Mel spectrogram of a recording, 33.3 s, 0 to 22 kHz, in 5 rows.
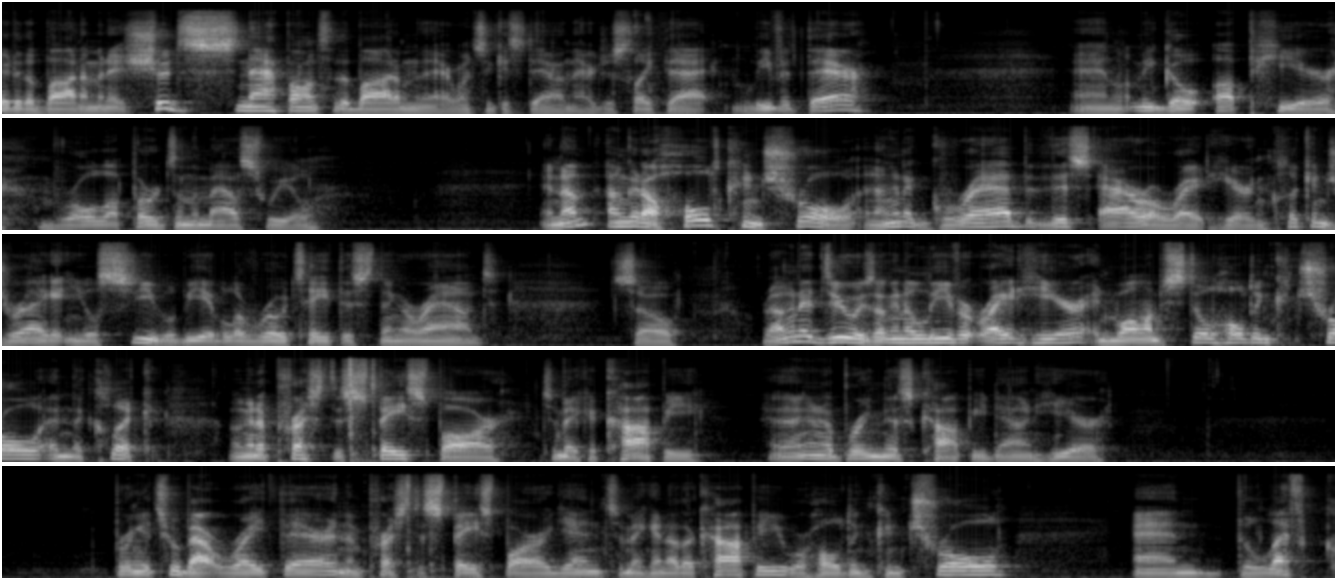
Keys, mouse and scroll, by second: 6.3-6.9 scroll up 4, 7.3 scroll up 2, 7.5-8.1 scroll down 3, 13.1-33.3 ctrl+drag, 21.9 ctrl+space, 28.9 ctrl+space.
